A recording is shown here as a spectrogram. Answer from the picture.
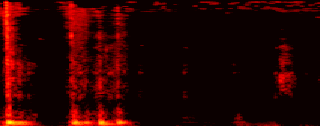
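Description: Computer keyboard keystrokes: one sharp keypress at the start, then three quick dull key taps about half a second in, over a faint steady low hum.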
